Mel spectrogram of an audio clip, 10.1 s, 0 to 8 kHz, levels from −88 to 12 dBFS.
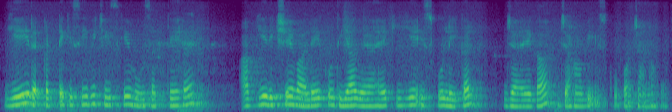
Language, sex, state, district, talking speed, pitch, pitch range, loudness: Hindi, female, Uttar Pradesh, Jyotiba Phule Nagar, 165 wpm, 190 Hz, 180-210 Hz, -17 LUFS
